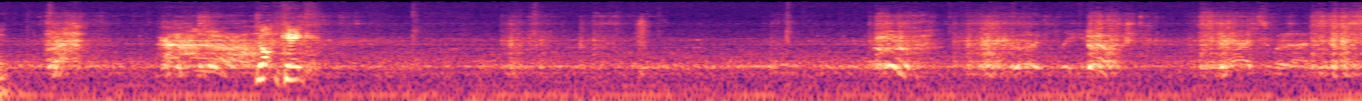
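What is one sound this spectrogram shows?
Game sound effects of a fight thud and clash.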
